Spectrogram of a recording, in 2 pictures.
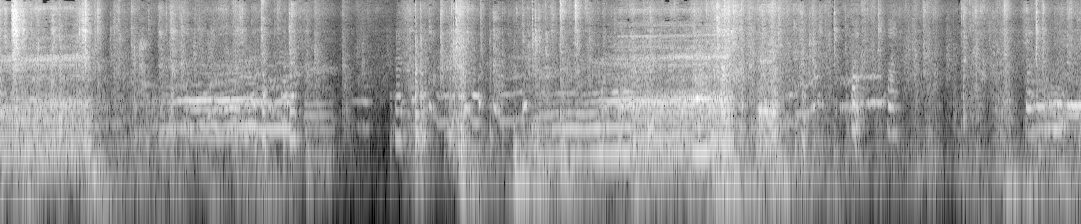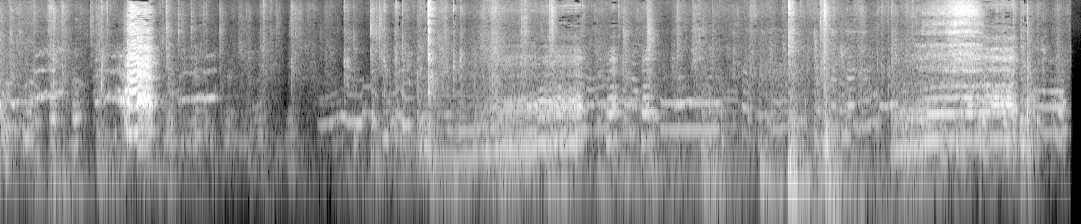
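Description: Domestic chickens clucking in a coop, in short repeated calls throughout, with one louder, sharper sound about nine seconds in.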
